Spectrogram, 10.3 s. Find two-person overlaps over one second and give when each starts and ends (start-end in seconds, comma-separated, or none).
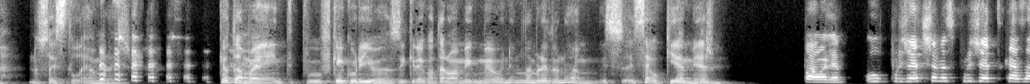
none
